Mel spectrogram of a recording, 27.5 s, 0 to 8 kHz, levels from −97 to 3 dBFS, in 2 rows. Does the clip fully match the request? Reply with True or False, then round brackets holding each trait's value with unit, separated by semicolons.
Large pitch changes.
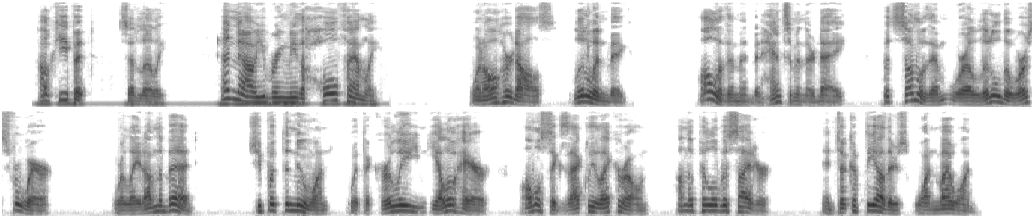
True (8.9 semitones)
